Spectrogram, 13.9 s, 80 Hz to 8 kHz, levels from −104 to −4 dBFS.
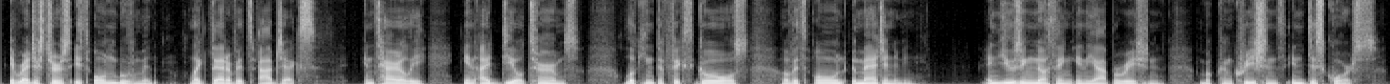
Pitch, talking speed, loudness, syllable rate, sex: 100 Hz, 140 wpm, -20 LUFS, 5.2 syllables/s, male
